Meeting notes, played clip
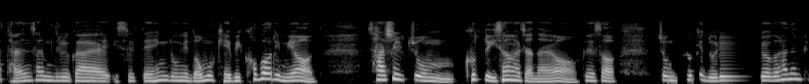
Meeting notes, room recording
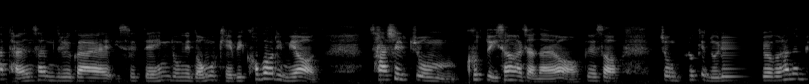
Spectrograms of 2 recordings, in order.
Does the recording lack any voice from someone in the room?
Yes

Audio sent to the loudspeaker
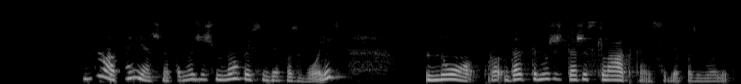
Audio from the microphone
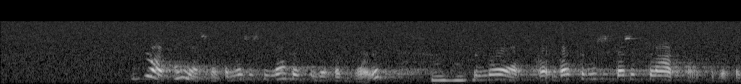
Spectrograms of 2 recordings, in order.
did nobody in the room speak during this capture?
No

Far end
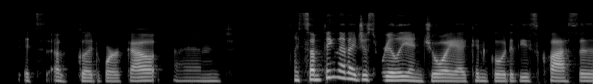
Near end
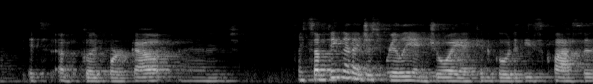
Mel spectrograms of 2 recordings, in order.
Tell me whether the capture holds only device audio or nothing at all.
Yes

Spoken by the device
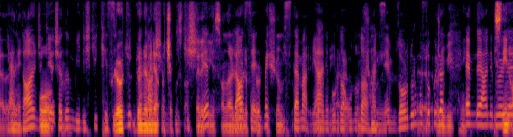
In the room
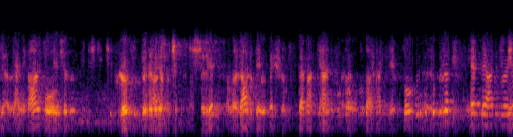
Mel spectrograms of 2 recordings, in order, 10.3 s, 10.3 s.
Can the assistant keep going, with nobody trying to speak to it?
Yes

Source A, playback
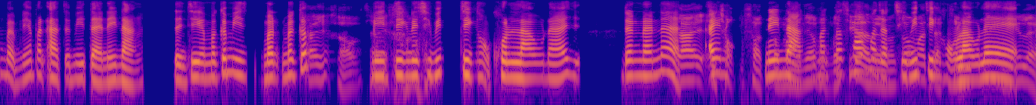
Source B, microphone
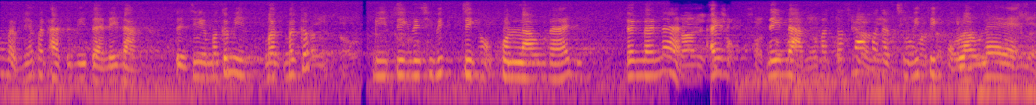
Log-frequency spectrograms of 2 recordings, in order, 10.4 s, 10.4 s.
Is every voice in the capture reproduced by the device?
Yes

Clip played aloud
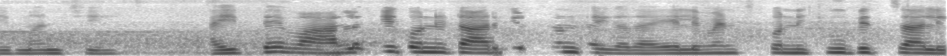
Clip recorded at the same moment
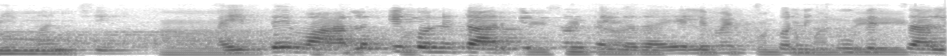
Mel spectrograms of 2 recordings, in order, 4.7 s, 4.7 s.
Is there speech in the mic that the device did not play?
Yes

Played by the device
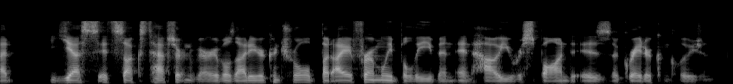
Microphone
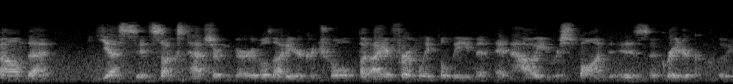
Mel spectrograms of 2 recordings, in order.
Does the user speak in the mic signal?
No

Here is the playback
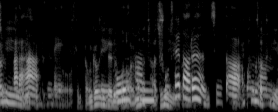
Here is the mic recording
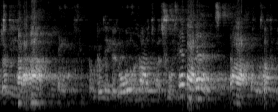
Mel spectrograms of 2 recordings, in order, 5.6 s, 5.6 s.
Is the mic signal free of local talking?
Yes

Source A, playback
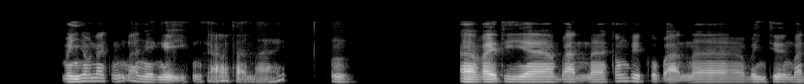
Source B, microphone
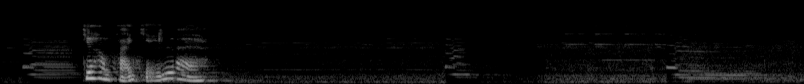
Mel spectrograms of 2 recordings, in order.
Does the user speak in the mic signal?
Yes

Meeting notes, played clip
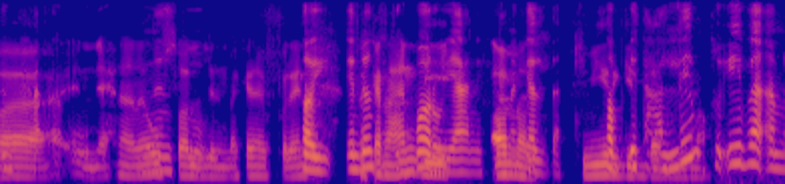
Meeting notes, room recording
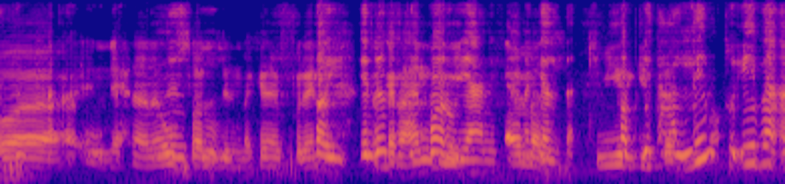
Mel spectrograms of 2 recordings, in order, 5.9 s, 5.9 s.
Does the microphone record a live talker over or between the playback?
No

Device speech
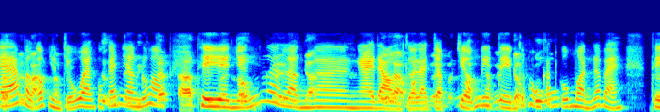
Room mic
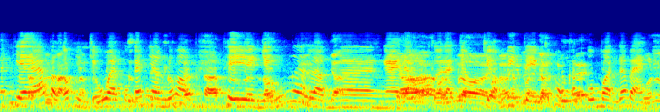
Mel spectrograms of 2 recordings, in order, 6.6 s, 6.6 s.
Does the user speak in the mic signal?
Yes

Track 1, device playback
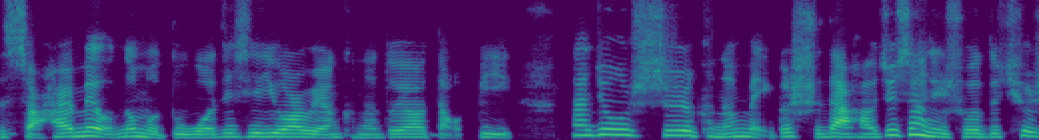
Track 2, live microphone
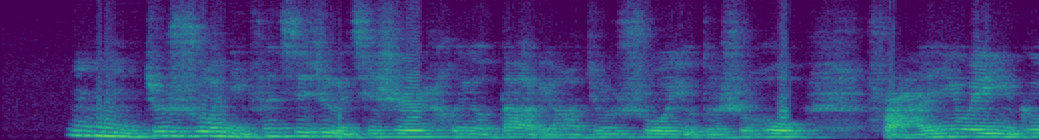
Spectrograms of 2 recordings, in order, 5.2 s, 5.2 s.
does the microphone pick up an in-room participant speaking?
Yes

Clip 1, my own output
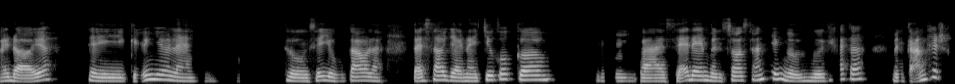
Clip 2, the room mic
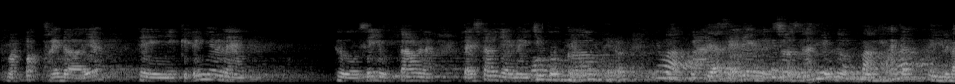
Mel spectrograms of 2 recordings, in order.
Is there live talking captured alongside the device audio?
Yes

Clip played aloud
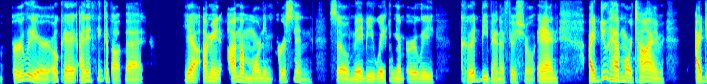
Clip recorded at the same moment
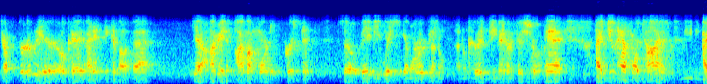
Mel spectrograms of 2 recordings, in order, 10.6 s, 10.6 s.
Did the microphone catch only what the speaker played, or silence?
No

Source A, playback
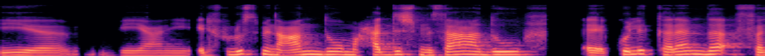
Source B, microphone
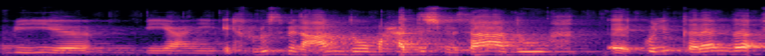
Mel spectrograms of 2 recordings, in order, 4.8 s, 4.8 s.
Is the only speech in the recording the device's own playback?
Yes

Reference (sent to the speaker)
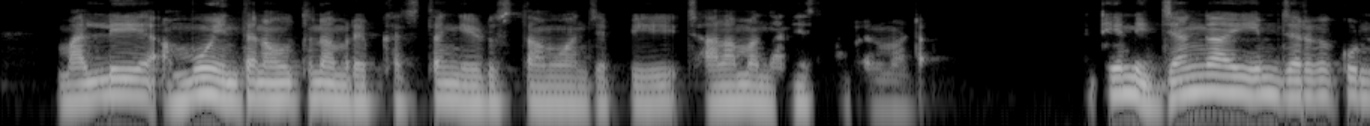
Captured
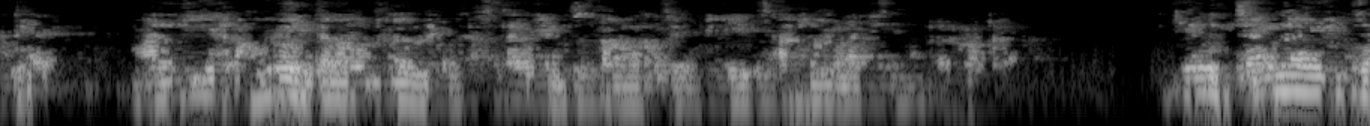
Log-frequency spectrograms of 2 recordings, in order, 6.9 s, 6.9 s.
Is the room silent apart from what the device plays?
Yes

